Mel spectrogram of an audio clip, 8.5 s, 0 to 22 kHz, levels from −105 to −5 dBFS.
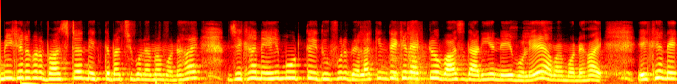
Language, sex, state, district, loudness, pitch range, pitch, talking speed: Bengali, female, West Bengal, Purulia, -17 LUFS, 235-290 Hz, 260 Hz, 175 wpm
